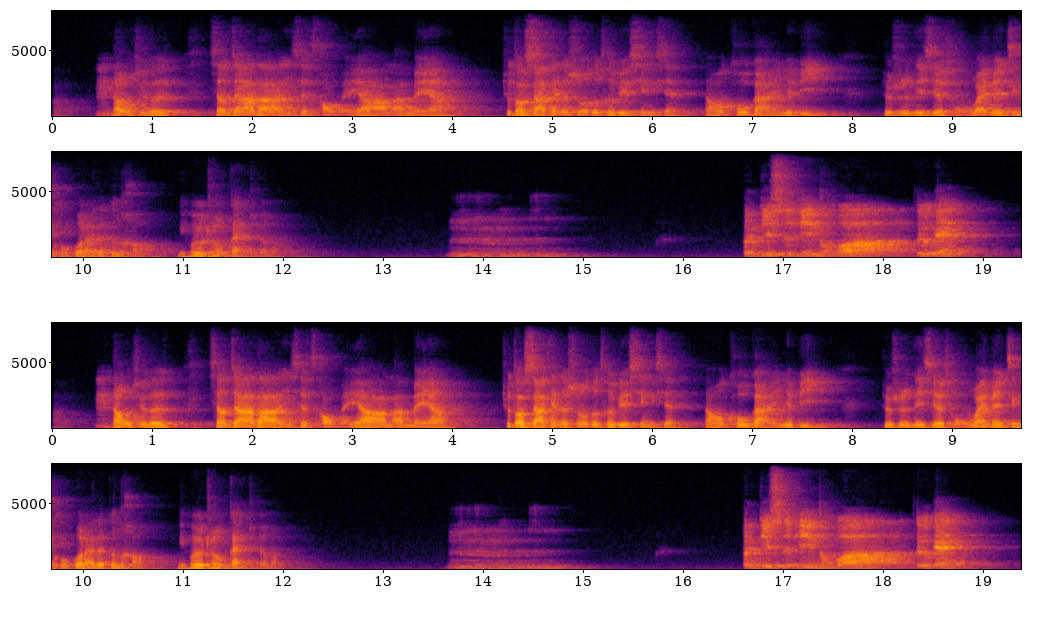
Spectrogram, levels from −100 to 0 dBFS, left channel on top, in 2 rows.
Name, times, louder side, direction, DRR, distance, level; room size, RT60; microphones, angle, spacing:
voice 1, 0.6-1.2 1.6-4.0 4.5-6.3 6.5-7.7 8.3-10.6 10.9-12.0, right 3 dB, 30° right, 4 dB, 0.4 m, -25 dB
voice 2, 13.6-14.9 16.6-18.7, right 1 dB, 65° right, -2 dB, 1.8 m, -30 dB
6.1 x 5.9 x 4.2 m, 1.2 s
head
